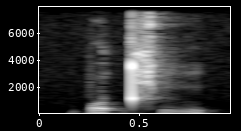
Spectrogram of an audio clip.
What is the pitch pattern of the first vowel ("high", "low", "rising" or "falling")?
high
